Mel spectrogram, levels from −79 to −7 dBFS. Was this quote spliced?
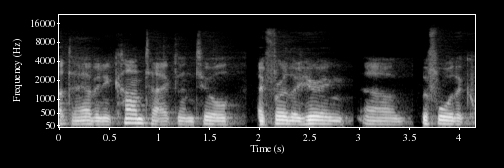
yes; 2 cuts; at 1.8 s, 3.2 s

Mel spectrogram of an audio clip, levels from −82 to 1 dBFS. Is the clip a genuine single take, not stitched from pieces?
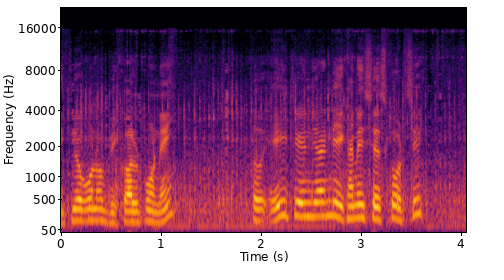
yes; 0 cuts

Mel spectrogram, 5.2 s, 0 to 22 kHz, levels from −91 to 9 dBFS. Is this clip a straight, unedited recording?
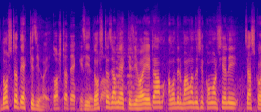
yes; 0 cuts

